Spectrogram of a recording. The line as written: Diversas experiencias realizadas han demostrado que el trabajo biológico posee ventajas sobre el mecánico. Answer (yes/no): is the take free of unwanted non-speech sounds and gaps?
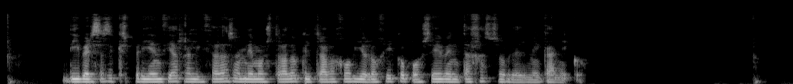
yes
